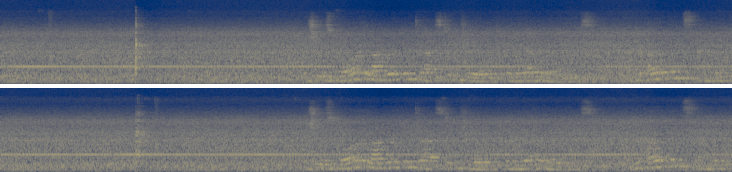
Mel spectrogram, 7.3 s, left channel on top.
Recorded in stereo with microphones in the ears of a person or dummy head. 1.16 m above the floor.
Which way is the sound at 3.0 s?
30° right (ahead or behind).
